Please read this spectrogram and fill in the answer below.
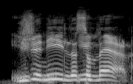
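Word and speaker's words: Eugénie Le Sommer: Eugenie Le Sommer.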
